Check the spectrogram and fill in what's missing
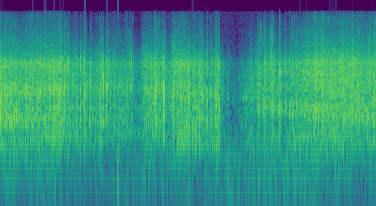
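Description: A thin cardboard Kraft macaroni & cheese box filled with dry pasta is held in two hands, tilted and shaken while fingertips handle its surface. The result is a dense, bright rattle and crinkle of pasta shifting inside, with no low end. It runs nearly continuously, with a brief quieter lull just past the midpoint before the shaking picks back up.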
